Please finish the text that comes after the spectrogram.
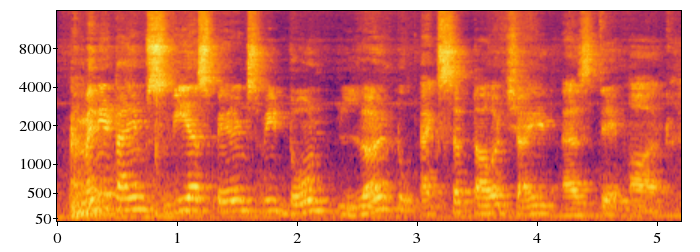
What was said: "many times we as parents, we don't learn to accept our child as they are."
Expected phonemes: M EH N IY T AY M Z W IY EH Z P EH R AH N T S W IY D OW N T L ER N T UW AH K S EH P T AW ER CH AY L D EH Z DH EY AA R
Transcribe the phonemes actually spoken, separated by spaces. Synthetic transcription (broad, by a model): M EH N IY T AY M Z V IY EH Z P EH R AH N T S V IY D OW N T L ER N T UW AH K S EH P T AW ER CH AY L D EH Z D EY AA R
